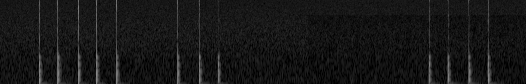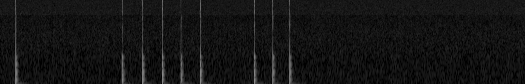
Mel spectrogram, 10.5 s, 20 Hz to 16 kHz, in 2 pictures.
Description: Tap code, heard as taps on a table, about 5 knocks a second. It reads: X QX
